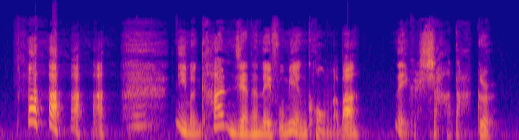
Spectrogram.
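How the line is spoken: Loud laughter. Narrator (Chinese): 马尔福就放声大笑起来

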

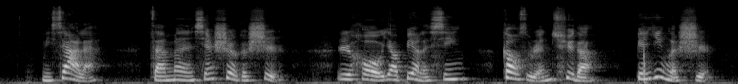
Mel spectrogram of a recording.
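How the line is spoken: Laughing. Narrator (Chinese): 香莲 向薛蟠笑道

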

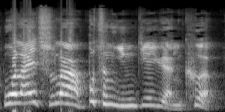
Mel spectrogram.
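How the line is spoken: Loud laughing. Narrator (Chinese): 大声的笑着说

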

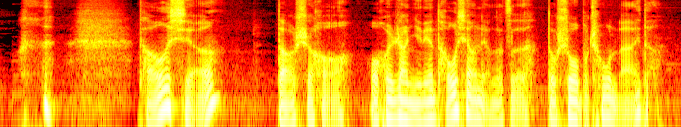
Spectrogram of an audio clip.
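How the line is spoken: Silent cold sneer. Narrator (Chinese): 方云在心中冷笑

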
